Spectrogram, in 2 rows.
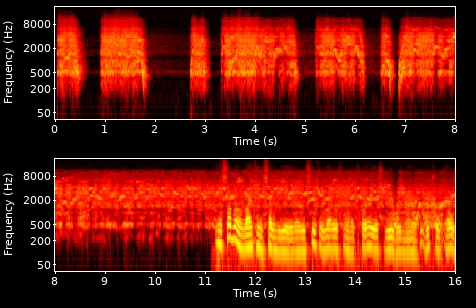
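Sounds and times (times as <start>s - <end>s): harsh scratchy noise: 11.2s - 16.0s.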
